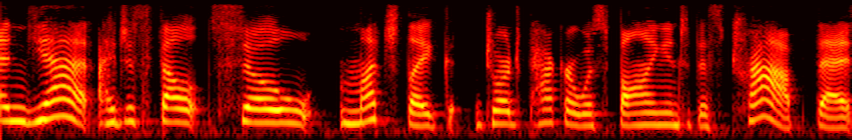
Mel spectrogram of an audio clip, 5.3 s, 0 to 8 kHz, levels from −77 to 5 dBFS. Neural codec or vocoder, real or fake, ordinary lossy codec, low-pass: none; real; MP3, 48 kbps; 7.2 kHz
